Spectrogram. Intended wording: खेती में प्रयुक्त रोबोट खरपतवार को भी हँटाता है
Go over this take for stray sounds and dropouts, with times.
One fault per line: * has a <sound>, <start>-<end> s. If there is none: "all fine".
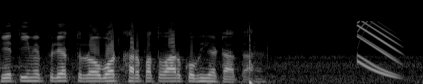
* has a chirp, 3.6-4.1 s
